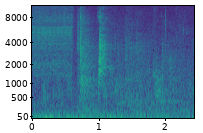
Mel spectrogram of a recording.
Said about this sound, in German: Ich drücke auf den Summer. Ihr müsst die Tür kräftig aufstoßen. Sie klemmt etwas.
